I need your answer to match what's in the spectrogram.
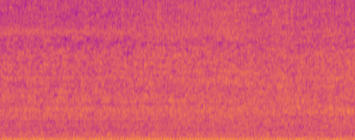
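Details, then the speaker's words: Engine idling: low, steady, even idle with no misses, ticks or knocks; normal idle. "so it does sound pretty good"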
